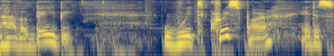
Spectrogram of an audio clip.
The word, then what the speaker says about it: CRISPR: It is pronounced CRISPR.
